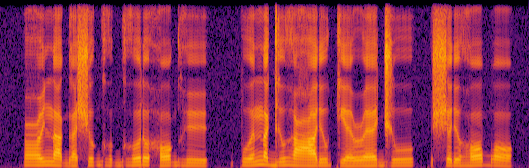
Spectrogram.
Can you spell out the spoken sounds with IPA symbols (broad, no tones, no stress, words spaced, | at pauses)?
ʕyna ɡaʃʊɡʱʊ ɡʱʊ ɾʊhɔɡʱy | puə̯na ɡʲuɦə ʕaɾʲukʲɛ ɹɛd͡ʒu | ʃəɾʲoɦɔbɔ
